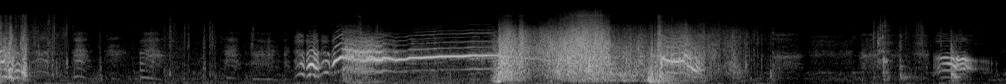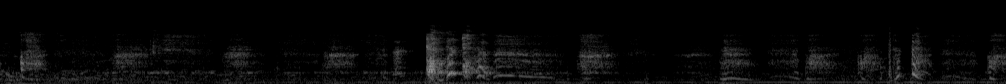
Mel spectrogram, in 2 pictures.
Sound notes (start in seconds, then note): 0.1 Hundra grunts; 3.3 Hundra screaming; 6.6 Hundra grunts; 9.5 Hundra groaning; 14.3 Hundra coughing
